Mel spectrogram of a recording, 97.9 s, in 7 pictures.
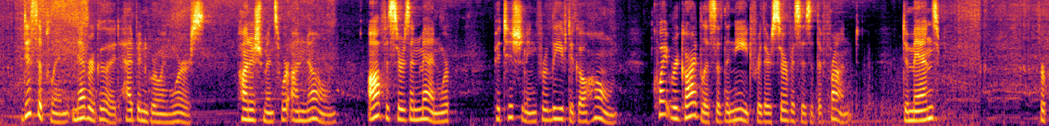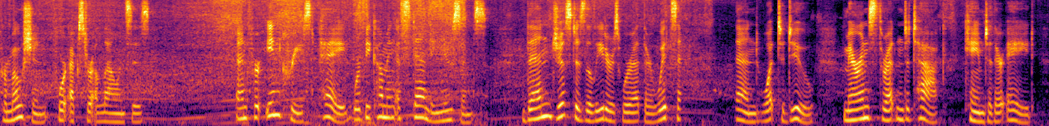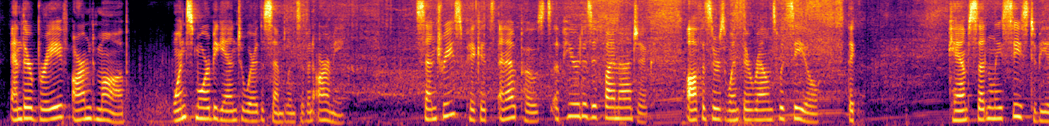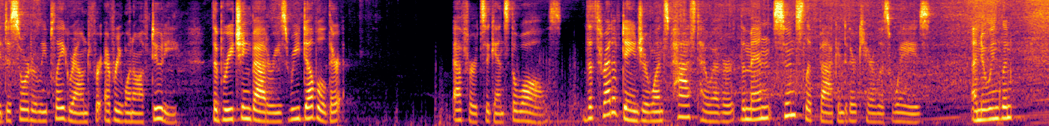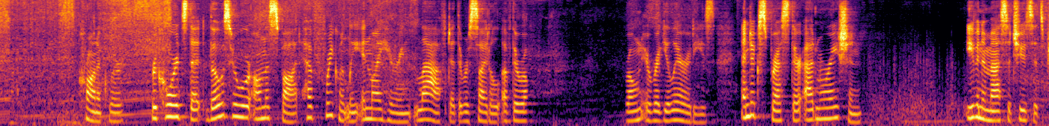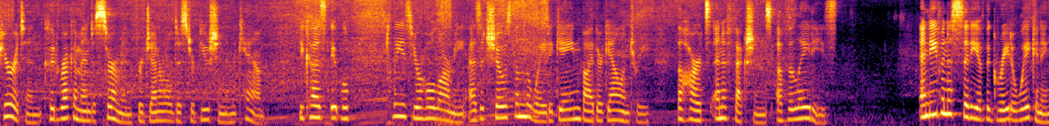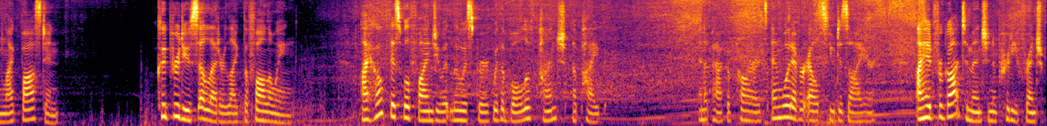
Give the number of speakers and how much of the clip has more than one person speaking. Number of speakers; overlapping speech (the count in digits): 1, no overlap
